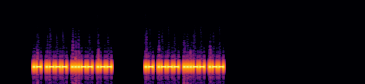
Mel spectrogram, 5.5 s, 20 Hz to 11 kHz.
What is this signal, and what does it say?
Morse code, heard as a keyed tone, about 52 wpm, 700 Hz. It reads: AJ3W AJ3W
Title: USA Call Signs - 4 Characters - Repeated 2x - 50wpm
